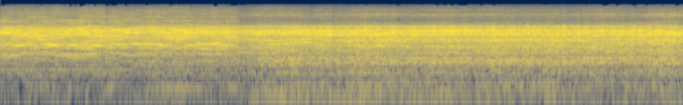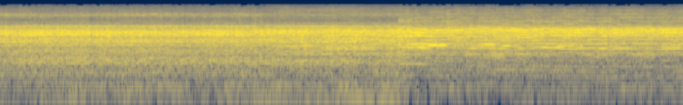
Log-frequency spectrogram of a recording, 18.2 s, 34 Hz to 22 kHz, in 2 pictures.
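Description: Makita XAG12 36V (2×18V) cordless 7-inch angle grinder with a grinding wheel, grinding a rusty steel I-beam: a continuous high motor whine mixed with the rasp of the disc on the steel. About three seconds in the whine gives way to a harsher, rougher grind, and the clear whining tone comes back at about fourteen seconds.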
